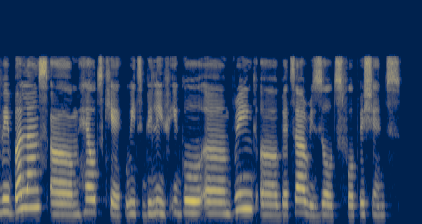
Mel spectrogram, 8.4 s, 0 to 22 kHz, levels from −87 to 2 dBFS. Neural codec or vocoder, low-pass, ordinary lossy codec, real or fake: none; none; none; real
